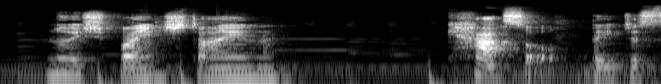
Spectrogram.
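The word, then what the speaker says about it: Neuschwanstein: an horror film the tourists have to see neuschweinstein excuse me Castle this is way too many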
